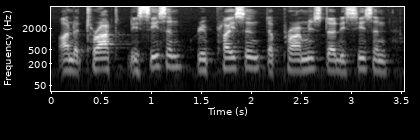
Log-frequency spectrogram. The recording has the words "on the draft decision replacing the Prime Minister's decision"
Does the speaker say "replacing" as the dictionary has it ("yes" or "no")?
yes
